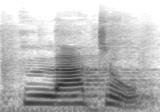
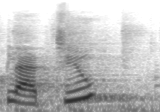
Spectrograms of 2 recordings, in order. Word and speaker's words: plateau: The right pronunciation is प्लेटो, नॉट प्लेट्यू, प्लेटो।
